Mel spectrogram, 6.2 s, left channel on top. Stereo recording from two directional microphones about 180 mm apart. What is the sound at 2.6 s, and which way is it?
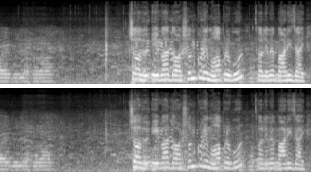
Speech, 35° left (ahead or behind).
